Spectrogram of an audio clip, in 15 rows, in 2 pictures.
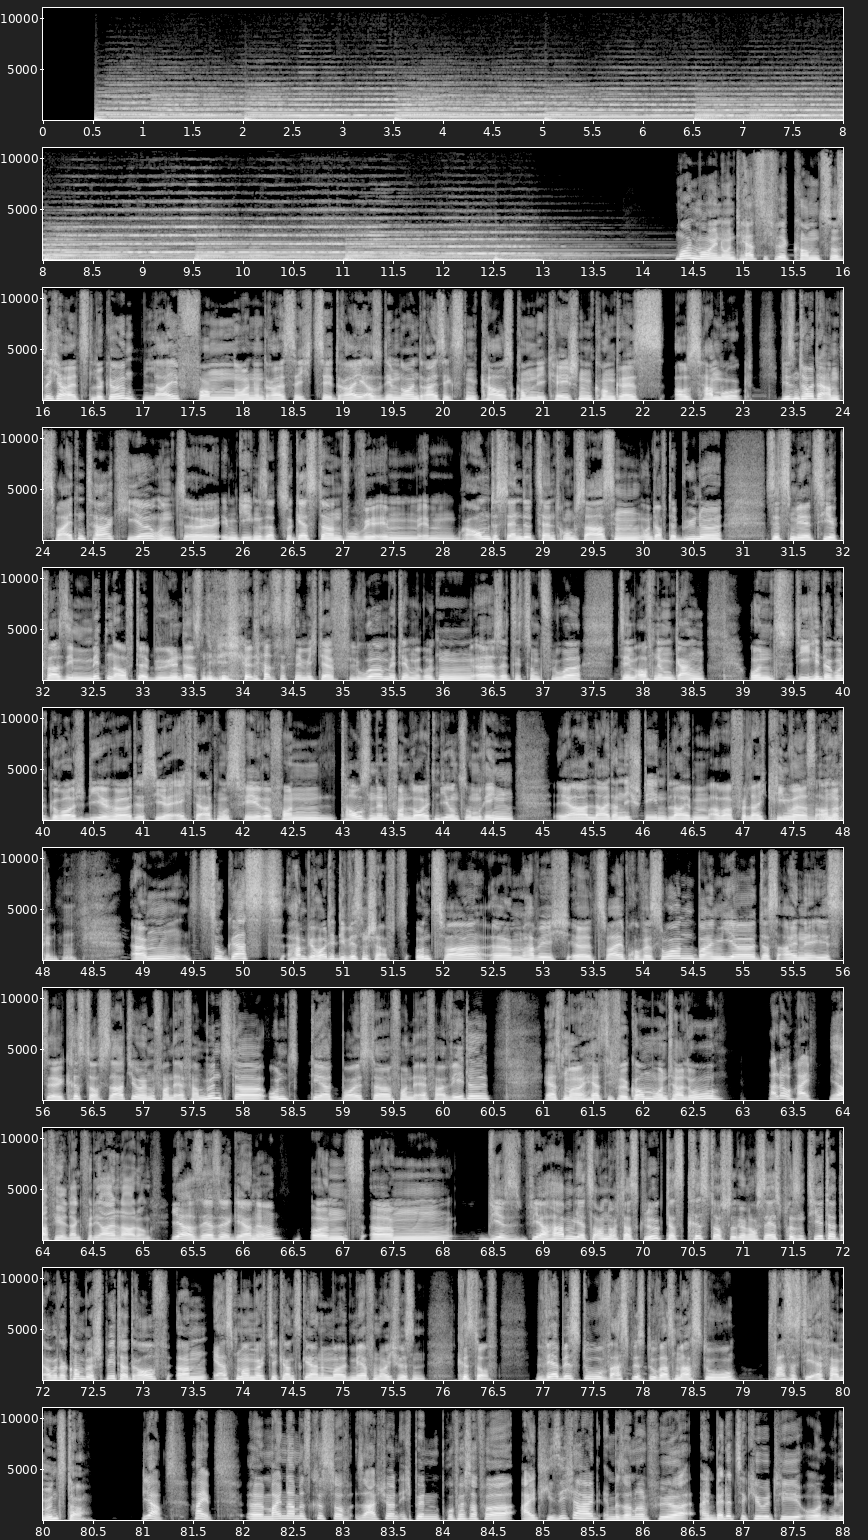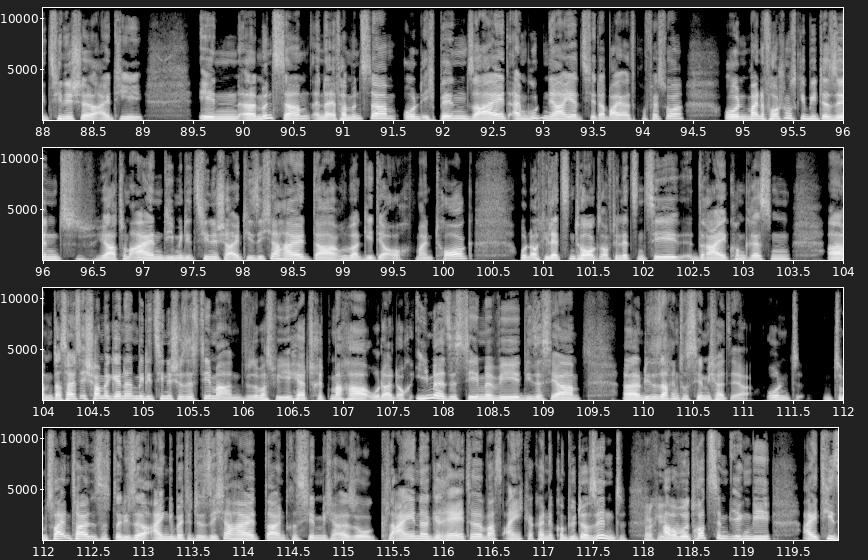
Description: Wir senden in diesem Jahr jeden Tag live vom 39C3, dem 39. Chaos Communication Congress in Hamburg.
